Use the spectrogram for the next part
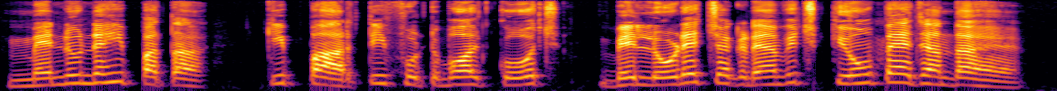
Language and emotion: Punjabi, disgusted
